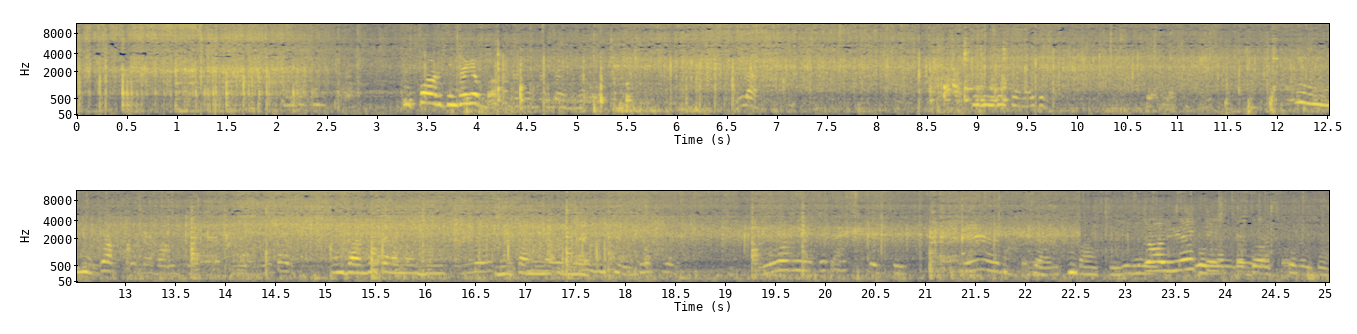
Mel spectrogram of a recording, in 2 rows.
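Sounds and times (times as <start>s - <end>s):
potatoes sizzling in a pan: 0.0s - 25.0s
spoon scraping a pan: 3.8s - 7.1s, 8.4s - 9.8s, 11.0s - 12.3s, 12.9s - 22.4s.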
